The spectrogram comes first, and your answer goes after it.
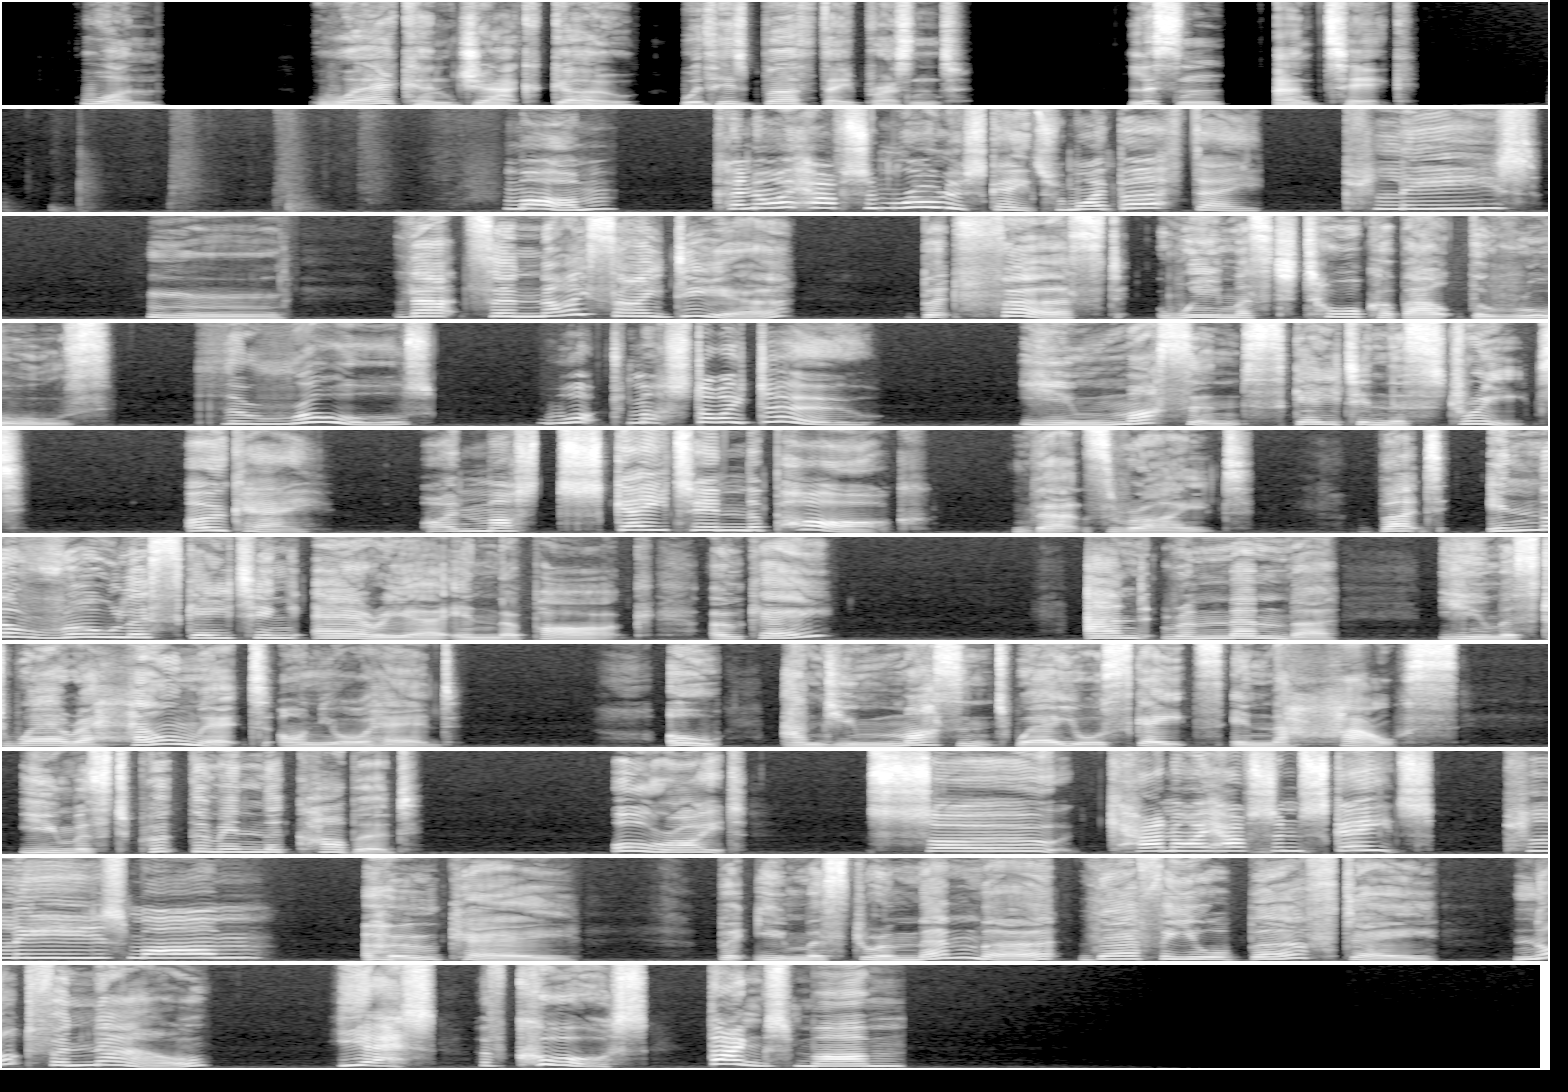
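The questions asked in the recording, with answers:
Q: Where can Jack go with his birthday present?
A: To the roller skating area in the park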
